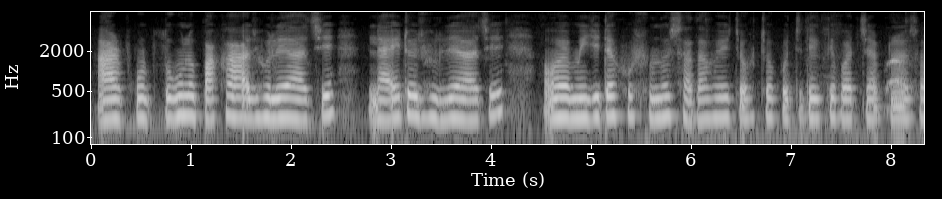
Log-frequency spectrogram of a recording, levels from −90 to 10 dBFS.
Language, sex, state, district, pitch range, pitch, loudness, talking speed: Bengali, female, West Bengal, North 24 Parganas, 185-205 Hz, 195 Hz, -18 LUFS, 150 wpm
